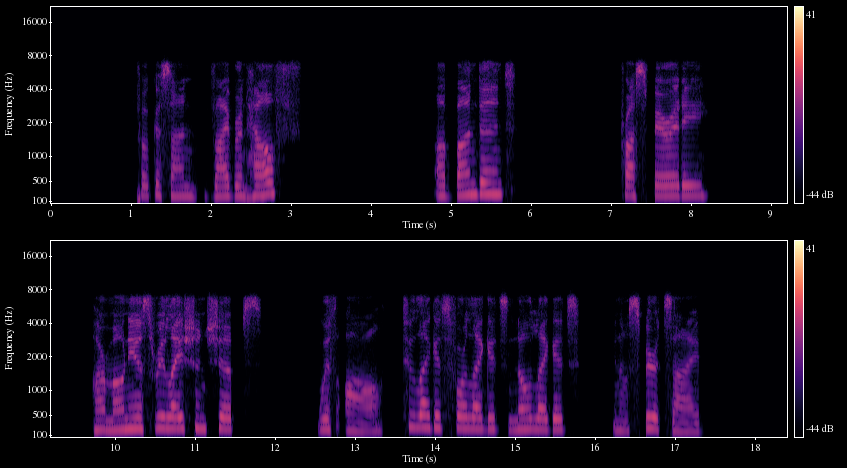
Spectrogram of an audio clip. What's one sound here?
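A woman speaks calmly and slowly through a microphone, in short phrases with pauses.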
